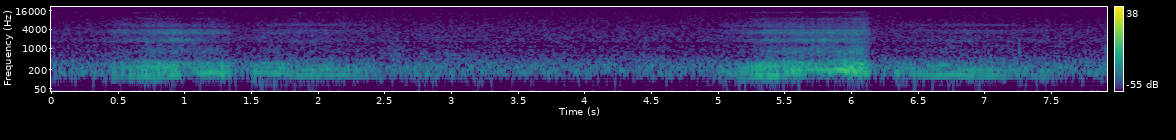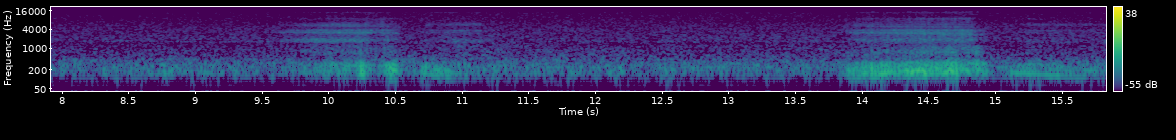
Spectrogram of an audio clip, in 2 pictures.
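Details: Beagle named Lily, a heavy snorer, snoring: low rattling snores about every four to five seconds, each with a breathy hiss, in a quiet room; ordinary snoring.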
